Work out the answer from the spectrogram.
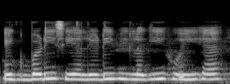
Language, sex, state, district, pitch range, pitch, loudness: Hindi, male, Uttar Pradesh, Shamli, 230-245 Hz, 240 Hz, -12 LUFS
